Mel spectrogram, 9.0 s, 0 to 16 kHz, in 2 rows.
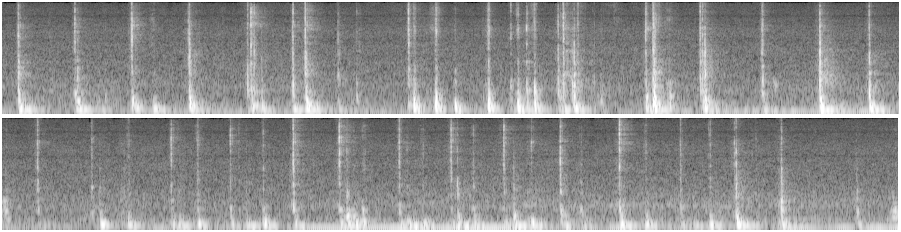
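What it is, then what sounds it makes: Plastic laptop keyboard. Long white nails and fingertips tap on the black plastic keys of a laptop keyboard, striking the hollow key caps. About 36 short, sharp clicks with dull low thuds come in an uneven, typing-like rhythm over nine seconds. Each one dies away almost instantly over a faint low hum.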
